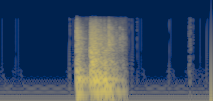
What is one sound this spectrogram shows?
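A heavy door creaks open and thuds.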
